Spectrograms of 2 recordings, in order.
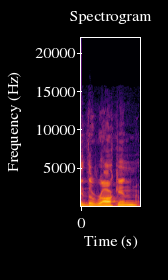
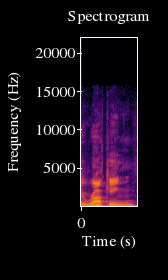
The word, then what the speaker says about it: Rockin: when I pronounce it do I say The Rockin or do USA rocking there's no G I know every time I do I write something unless she goes no G that's important because if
